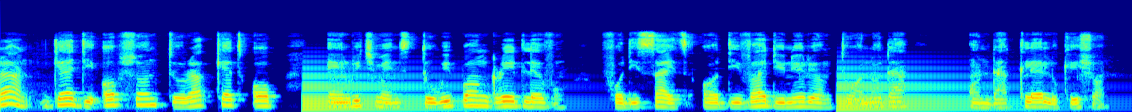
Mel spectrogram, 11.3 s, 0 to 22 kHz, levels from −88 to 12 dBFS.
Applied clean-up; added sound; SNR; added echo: none; Piano; 13 dB; none.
